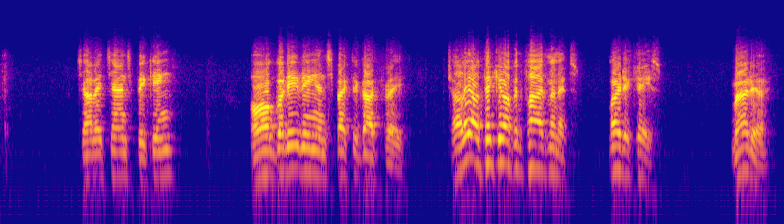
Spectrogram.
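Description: A middle-aged man speaks into a telephone in short, firm phrases.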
